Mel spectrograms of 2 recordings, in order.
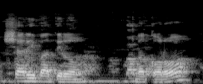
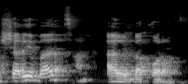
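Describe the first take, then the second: First: The two words are joined without a stop. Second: The voice stops after the first word. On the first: "Kalau disambung" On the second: "kalau diwaqaf"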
